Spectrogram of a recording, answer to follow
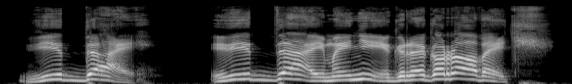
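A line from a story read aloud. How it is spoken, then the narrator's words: Clear, cold voice. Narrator (Ukrainian): Гаррі говорив чистим і холодним голосом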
